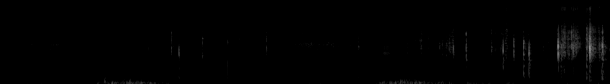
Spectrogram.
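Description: A Pokémon card pack's wrapper being torn and crinkled open by hand, a struggle to open. It is faint at first, with louder crackling near the end.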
